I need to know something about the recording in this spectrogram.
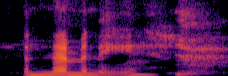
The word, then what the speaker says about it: anemone: enemy i'm wrong he's i never say an enemy by itself i always say see an enemy anemone why don't we always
